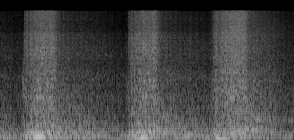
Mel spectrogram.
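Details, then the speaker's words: VW Crafter diesel on throttle blips, each bringing a sharp blowing hiss of exhaust gas; owner suspects the cracked corrugated flex pipe from the exhaust to the EGR cooler again. The van is also slow to start. "И он, короче, зашипел. Стал выдувать выхлопные газы."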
